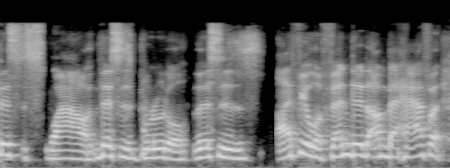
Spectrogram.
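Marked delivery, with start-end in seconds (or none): none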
